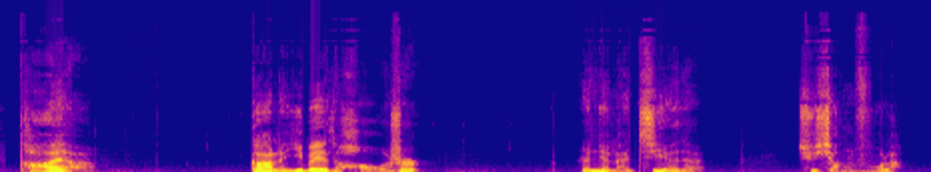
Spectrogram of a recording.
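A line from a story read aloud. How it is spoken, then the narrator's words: Deep sigh. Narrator (Chinese): 他爷爷深深的叹了一口气，说呀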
